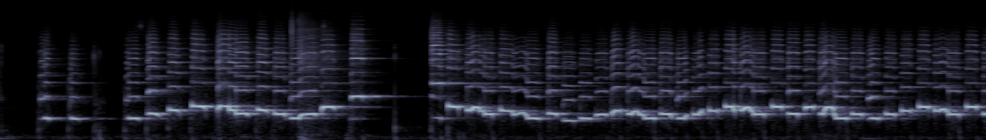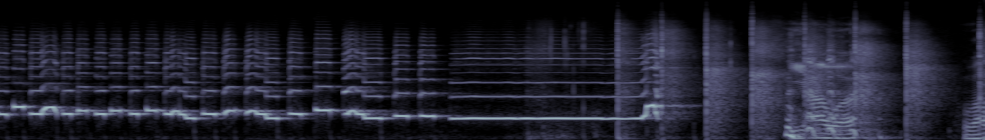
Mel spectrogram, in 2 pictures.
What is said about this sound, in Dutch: heb ik een plastic blokfluitje voor de dag gehaald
